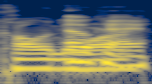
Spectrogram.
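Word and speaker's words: Colion: colin it's like but it's not spelled colin i know but i said he pronounces it calling yeah so he was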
